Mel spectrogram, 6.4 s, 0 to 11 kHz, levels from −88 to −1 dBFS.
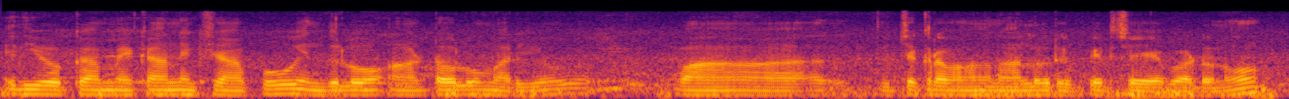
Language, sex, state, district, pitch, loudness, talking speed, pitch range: Telugu, male, Telangana, Mahabubabad, 105 Hz, -19 LUFS, 120 wpm, 100-110 Hz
